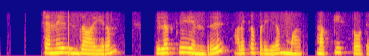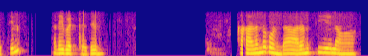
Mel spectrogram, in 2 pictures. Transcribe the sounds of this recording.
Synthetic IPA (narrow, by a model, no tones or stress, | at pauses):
t͡ʃɛnːɐjɪlɪndrɐaːjɪɾɐm | ɪlɐkːɯɛndrɯɐlɐɪkːɐpːɐɽɯɣɪrɐ | mɐkːist̪oːʈːɐt̪ːɪl | nɐɽɐɪpɛʈrɐðɯ | kkɐlɐnd̪ɯkɔɳɖɐɐːɾɐɳɯt̪ːɪjeːlaː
